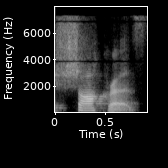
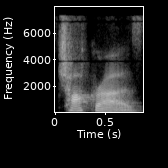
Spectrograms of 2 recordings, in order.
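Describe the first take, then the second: First: The word begins with a soft sh sound. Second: The word begins with a hard ch sound. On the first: The speaker calls it wrong. "A lot of people say chakras" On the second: The speaker calls it right. "it is actually pronounced chakras with a hard ch, like chocolate"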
